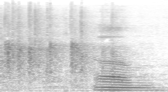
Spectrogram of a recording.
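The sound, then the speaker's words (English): Scattered audience clapping at the mention of the film As Good as It Gets, a thin patter of claps with a few sharper ones, lasting under a second before a man's voice begins talking over the fading applause. “Not as many claps.”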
